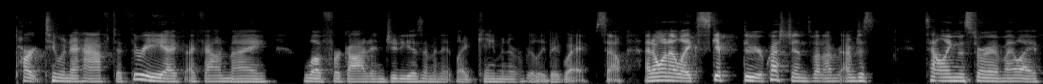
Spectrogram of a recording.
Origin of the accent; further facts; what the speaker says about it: South Florida, United States; moved away; also born or lived in Long Island, New York; I was born in New York, like most Jews, and I grew up in South Florida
